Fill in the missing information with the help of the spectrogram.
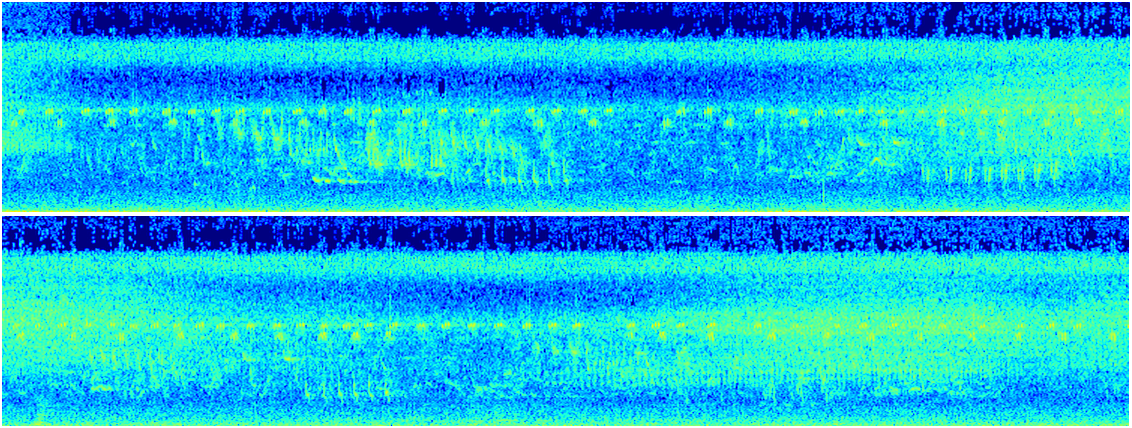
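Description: Summer countryside soundscape: a high insect chirp repeating steadily a few times a second over a constant insect hiss, with birds singing short trills on and off.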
